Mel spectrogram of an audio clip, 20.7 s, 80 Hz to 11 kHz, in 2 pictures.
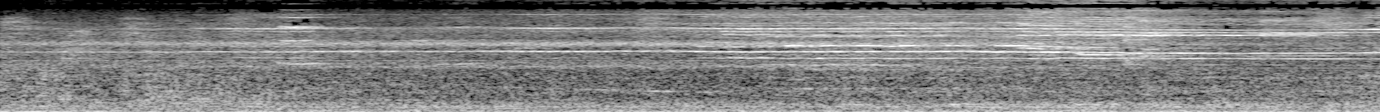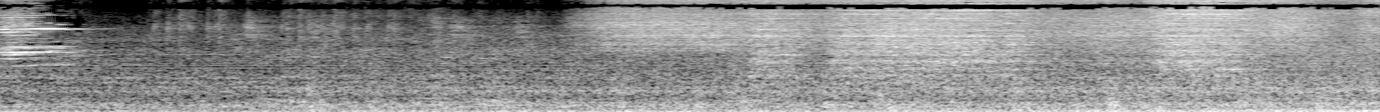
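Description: A slowly arriving train hauled by an EF210 electric locomotive: steel wheels squeal in several thin high tones through the station points and curves for most of the first half, stopping abruptly, while the low rumble of the wheels on the rails grows louder as the train draws near.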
